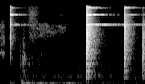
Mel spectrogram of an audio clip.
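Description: A flipped coin drops in the dark and bounces on a hard surface, giving three bright metallic clinks with a short high ring after each, fairly loud, with no talking.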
